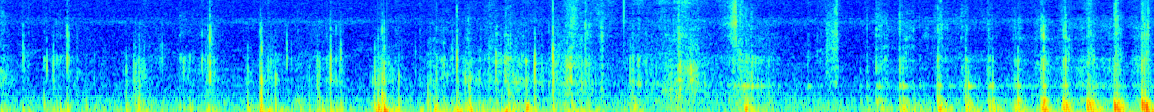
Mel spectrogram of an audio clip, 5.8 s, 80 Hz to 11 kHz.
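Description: A green hollow silicone tube about 15 cm long, covered in rubbery spikes, is held in the hands while its spikes are flicked, squeezed and rubbed with the fingertips. The result is a quiet, steady run of short, dry, low-heavy ticks and soft rubbery rustles, each dying away almost at once, with slightly louder flicks toward the end.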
